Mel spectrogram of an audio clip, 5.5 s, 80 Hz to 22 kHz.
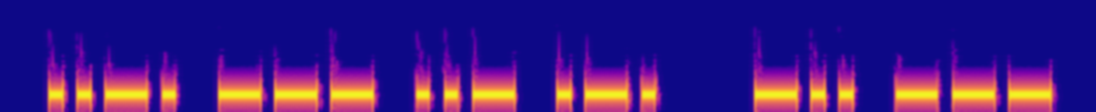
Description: Morse code, heard as a keyed tone, about 17 wpm, 700 Hz. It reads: FOUR DO
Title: Sentences from Top 1000 Words - Review Part 1 - 17wpm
